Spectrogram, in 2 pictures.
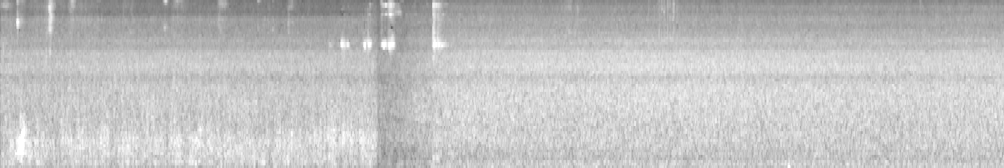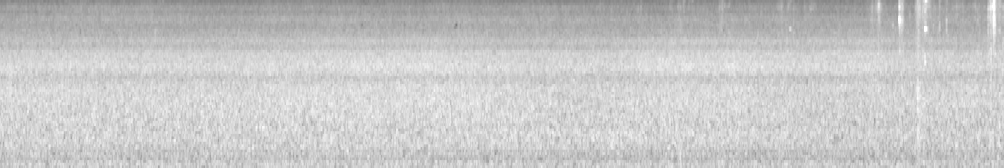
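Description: Steady, faint outdoor background noise, an even hiss, with a short dip about six seconds in and a few faint clicks near the end.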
